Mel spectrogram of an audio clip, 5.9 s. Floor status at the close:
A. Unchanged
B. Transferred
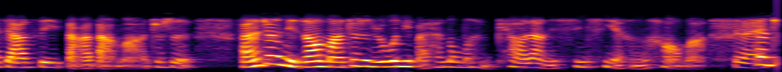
A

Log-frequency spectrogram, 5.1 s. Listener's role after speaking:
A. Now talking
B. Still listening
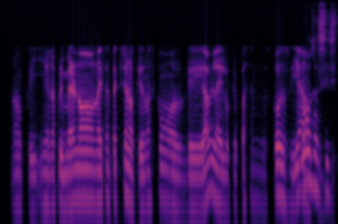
A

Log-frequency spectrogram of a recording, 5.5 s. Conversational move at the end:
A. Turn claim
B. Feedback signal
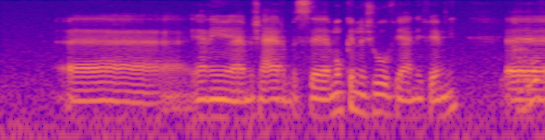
B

